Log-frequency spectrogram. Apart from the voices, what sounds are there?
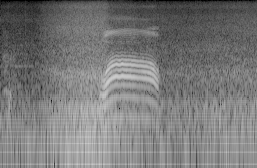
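waterfall by a bridge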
